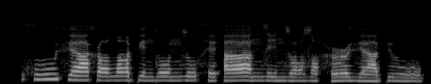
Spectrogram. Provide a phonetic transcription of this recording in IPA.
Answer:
x uː fʲ aː x ə˞ ðˤ i pʲ e n d oː n z u h e ʔ aː n z i n z oː zˤ ɵ h ə˞ vʲ aː pʲ uː

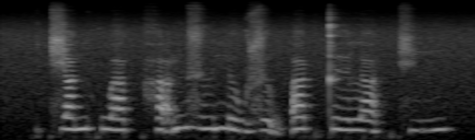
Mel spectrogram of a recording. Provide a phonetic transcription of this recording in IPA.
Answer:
t͡ɕ a˨˦ n k w a˨˩ k̚ h a̰˧˥ ŋ z ɨ˨˦ n ə˧˩ w z ə̰˧˨ w ʔ a˦˥ k̚ t̪ e˧ l a˨˩ k̚ t͡ɕ i˨˦

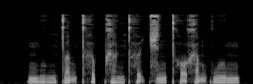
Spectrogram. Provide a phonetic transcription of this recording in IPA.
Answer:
m ṳ˨˩ ŋ t̪ a̰˧˨ n t̪ʰ ə˦˥ p̚ x a̤˨˩ ŋ t̪ʰ ə̰ː˧˨ t͡ɕ ə˨˦ n t̪ʰ ɔ̰˧˨ x a̰˧˨ m k w u˧ m

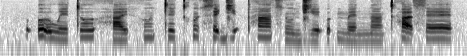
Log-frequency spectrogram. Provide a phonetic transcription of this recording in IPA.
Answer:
ʔ o̰˦˨ ʊ̯ w e˨ t o˦ ʊ̯ h a˨ ɪ̯ h ũ˦ t e˦ kʰ ũ˦˨ sʰ ɛ̰˦˨ d͡ʑ ɛ˦ ʔ pʰ ã˦ s ũ˨ d͡ʑ e˨ ʔ ʊ˦ ʔ m ɛ˨ n ã˨ kʰ ä̰˦˨ sʰ ɛ˦

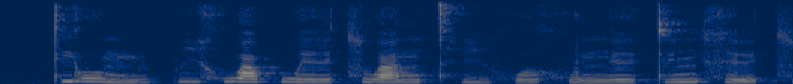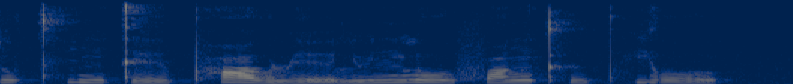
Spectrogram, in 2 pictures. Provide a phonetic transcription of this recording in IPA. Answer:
t̪ j o˥˩ ʊ̯ m y˧˥ p i˧˥ x w ä˥ p w e˧˥ ɪ̯ t͡s w a˧˥ n t̪ʰ ḭ˨˩ f ɤ˥ x ṵ˨˩ n̪ e˥˩ ɪ̯ t̪ y˥ n x ḛ˨˩ ɪ̯ t͡s u˥˧ t̪ʰ i˥˩ ŋ t̪ e˧˥ ɪ̯ pʰ ɑ˥˩ ʊ̯ ɻ ḛ˨˩ ɪ̯ l y˥ n l o˥˩ ʊ̯ f ɑ˥ ŋ t̪ʰ u˧˥ pʰ j o˥˩ ʊ̯

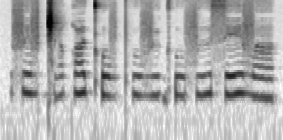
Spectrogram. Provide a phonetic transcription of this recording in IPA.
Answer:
f e v ɡ͡ǁ e qʷ ɨ kʼ o v pʰ u v ʉ ɡ ʔ u f ɨ s e v ɐ

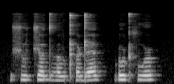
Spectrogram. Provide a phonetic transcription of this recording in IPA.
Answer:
ʃ ʉ t͡ʃ œ dʱ œ v ʈʰ œ ɖ ɛ | ɽ u ɖ sʷ ə˞

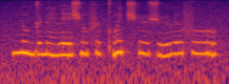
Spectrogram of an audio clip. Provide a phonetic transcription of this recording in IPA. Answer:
n ũ ɡ ɯ ɳ ẽ l e ʃ ũ f ʉ kʷʼ ẽ t͡ʃʰ ʉ ʃ ʉ l ɯ f u

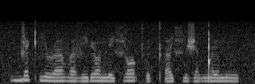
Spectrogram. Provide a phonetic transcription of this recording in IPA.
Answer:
ɟ ɛ kʼ i ɹ ɐ v ɐ z i ɾʲ ɔ n e ç ɔ kʼ ɘ kʼ ɐ ç ɨ ʒ ɐ ŋ͡ǃ ɘ m ɨ

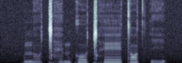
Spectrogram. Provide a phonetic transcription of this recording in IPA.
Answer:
n ɔ̤ ǀʰ ɛ̤ m k o ǀʰ eː t ɔ t͡sʼ i̤

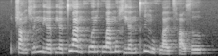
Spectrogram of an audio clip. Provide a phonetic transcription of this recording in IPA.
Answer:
ʈ͡ʂ ɑ̰˨˩ ŋ ɕ y˦ n n̪ j ɛ˨˦ p j ɛ˨˦ t̪ w a˥˨ n x w ə˦ n k w ä˦ m u˥˨ ɕ j ɛ˨˦ n t̪ʰ i˥˨ ŋ u˥˨ x w a˨˦ ɪ̯ t͡sʰ ɑ̰˨˩ ʊ̯ s ɹ̩˦

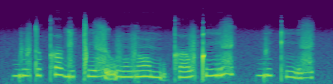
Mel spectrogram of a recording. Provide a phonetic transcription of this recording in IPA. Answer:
b i v t u kʰ ʌ ɡ i ǀ i z ṵ v ũ v ɾ õ m ṵ kʰ ʌ v ǃ i z | b i kʰ i z

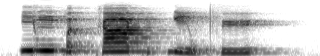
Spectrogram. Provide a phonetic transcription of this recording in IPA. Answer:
j ʊ˥ ŋ p ɐ˨ t̚ k aː˥ k ʊ˨˥ k̚ j iː˨˩ w pʰ yː˨˥ k̚

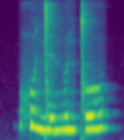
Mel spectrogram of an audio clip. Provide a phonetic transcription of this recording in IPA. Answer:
χʷ i ŋ͡ǀ e ŋ ɯ n ǀ o u̯

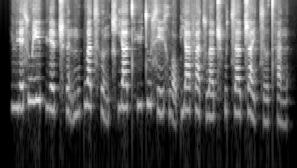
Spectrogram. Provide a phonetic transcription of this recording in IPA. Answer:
l ɥ ɛ˧˥ s w e˥ ɪ̯ p ɥ ɛ˧˥ ʈ͡ʂʰ ə̰˨˩ n m u˧˥ p w ä˥ t͡sʰ ɤ̰˨˩ ŋ t͡ɕʰ j ä˥ t̪ʰ y˥ t̪ u˥ s e˧˥ ɪ̯ x w ɔ̰˨˩ p j ä˥ f ä˥˩ t͡s w ä˧˥ ʈ͡ʂʰ u˧ t͡s ä˥ ʈ͡ʂ a˥˩ ɪ̯ t͡s ɤ˧˥ t̪ʰ a˧ n

